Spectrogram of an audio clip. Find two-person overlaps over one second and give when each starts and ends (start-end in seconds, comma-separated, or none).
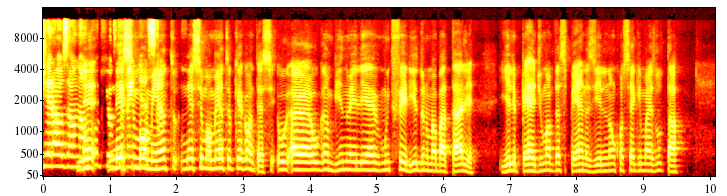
0.5-1.9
